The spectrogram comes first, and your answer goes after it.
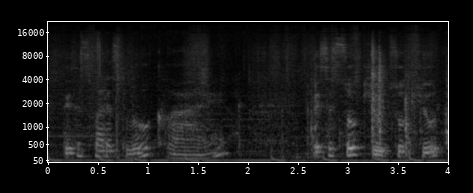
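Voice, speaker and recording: The speaker has a French accent and keeps a moderate pace. Background noise is noticeable. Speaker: beauty youtuber. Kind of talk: product unboxing and review vlog. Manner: animated.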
